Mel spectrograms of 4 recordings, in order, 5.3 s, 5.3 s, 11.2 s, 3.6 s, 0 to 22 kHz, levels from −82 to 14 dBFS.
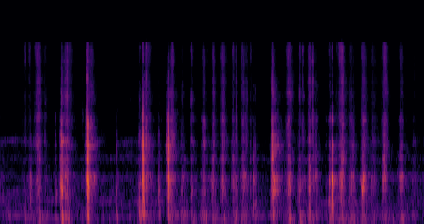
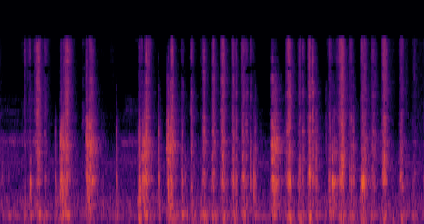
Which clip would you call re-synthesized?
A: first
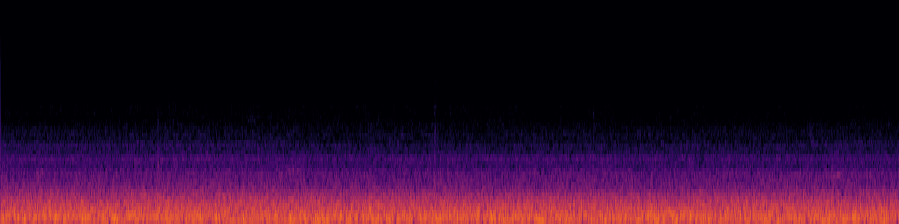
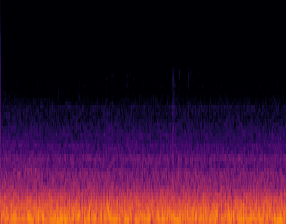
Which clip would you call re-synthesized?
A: second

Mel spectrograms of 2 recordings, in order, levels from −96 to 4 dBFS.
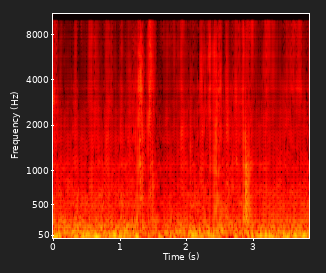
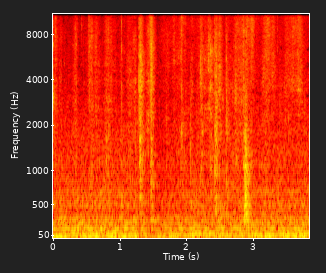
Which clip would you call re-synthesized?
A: first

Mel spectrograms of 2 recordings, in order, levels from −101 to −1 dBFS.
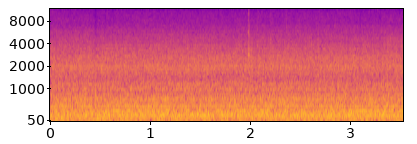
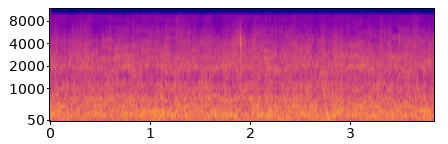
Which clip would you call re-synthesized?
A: second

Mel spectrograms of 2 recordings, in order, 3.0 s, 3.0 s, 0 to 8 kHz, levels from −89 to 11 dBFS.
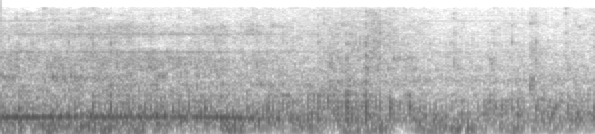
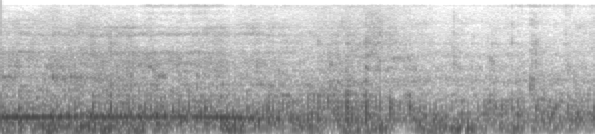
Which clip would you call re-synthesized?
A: second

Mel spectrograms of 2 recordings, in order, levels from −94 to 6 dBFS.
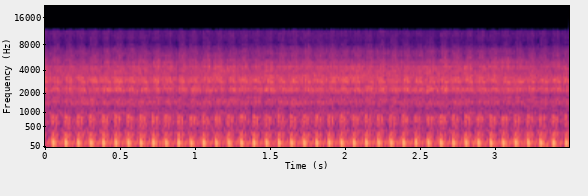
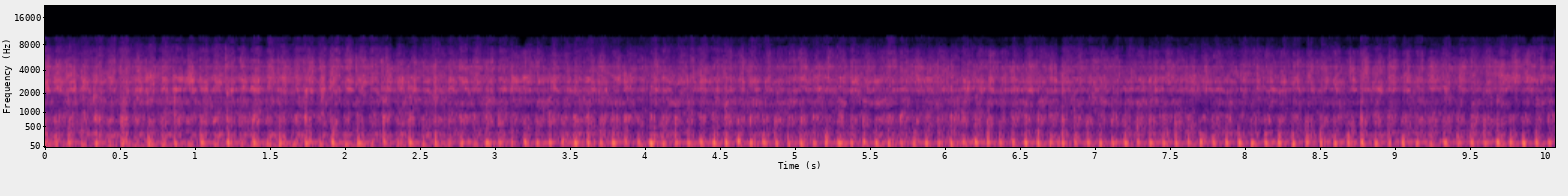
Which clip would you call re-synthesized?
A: second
